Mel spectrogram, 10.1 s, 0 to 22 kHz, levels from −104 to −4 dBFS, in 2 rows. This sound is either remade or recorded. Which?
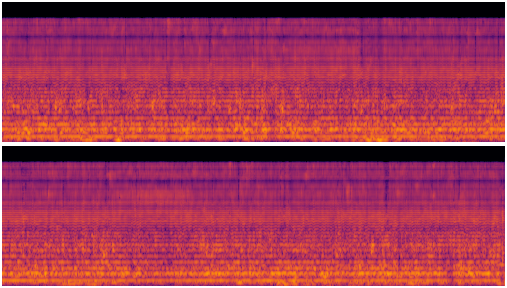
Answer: remade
